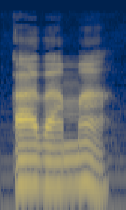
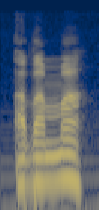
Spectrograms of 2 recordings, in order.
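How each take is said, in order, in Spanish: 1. La primera vocal se pronuncia completa. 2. La primera vocal apenas se pronuncia. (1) "Yo no digo Adama" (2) "Este signo casi ni, ni, ni se pronuncia"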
